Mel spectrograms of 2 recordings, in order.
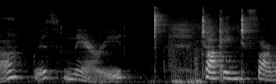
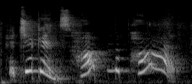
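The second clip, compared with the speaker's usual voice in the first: much higher, loud yell at the chickens; 5 dB louder than usual. A narrator's reading. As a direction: shout it while chasing the chickens. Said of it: "chases the chicken and yells".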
